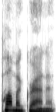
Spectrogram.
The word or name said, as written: pomegranate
